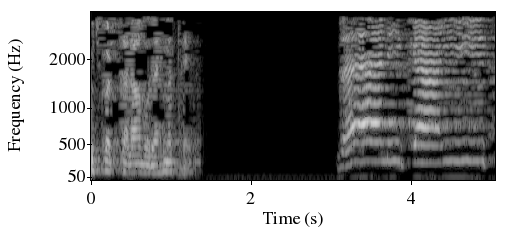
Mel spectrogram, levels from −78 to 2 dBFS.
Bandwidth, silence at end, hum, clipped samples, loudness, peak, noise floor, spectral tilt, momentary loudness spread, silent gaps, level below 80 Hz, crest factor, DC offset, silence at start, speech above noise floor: 3.9 kHz; 0 s; none; under 0.1%; -21 LUFS; -4 dBFS; -75 dBFS; -7.5 dB/octave; 12 LU; none; -64 dBFS; 20 dB; under 0.1%; 0 s; 52 dB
